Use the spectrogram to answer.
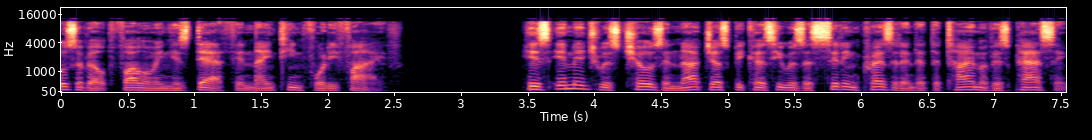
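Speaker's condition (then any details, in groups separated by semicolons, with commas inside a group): No condition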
